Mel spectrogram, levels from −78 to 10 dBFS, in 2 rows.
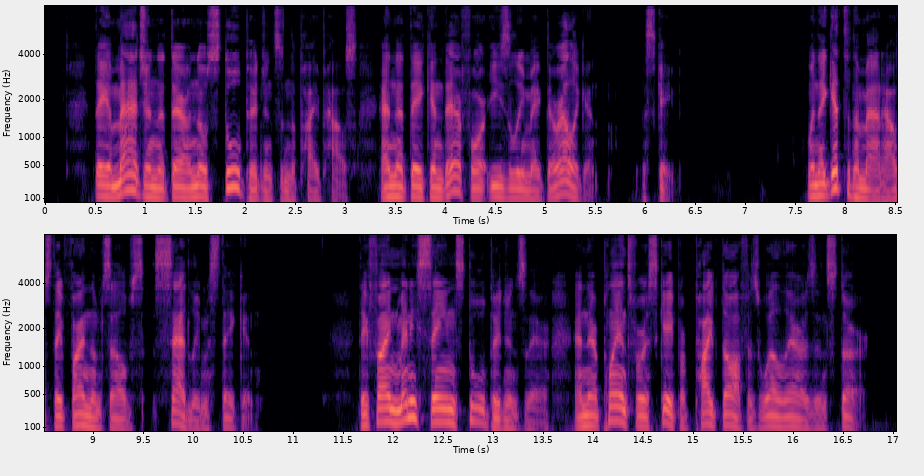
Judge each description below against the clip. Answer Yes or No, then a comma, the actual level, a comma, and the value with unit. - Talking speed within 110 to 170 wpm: No, average, 195 wpm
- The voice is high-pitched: No, low, 110 Hz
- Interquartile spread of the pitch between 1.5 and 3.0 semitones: No, average, 4.8 semitones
